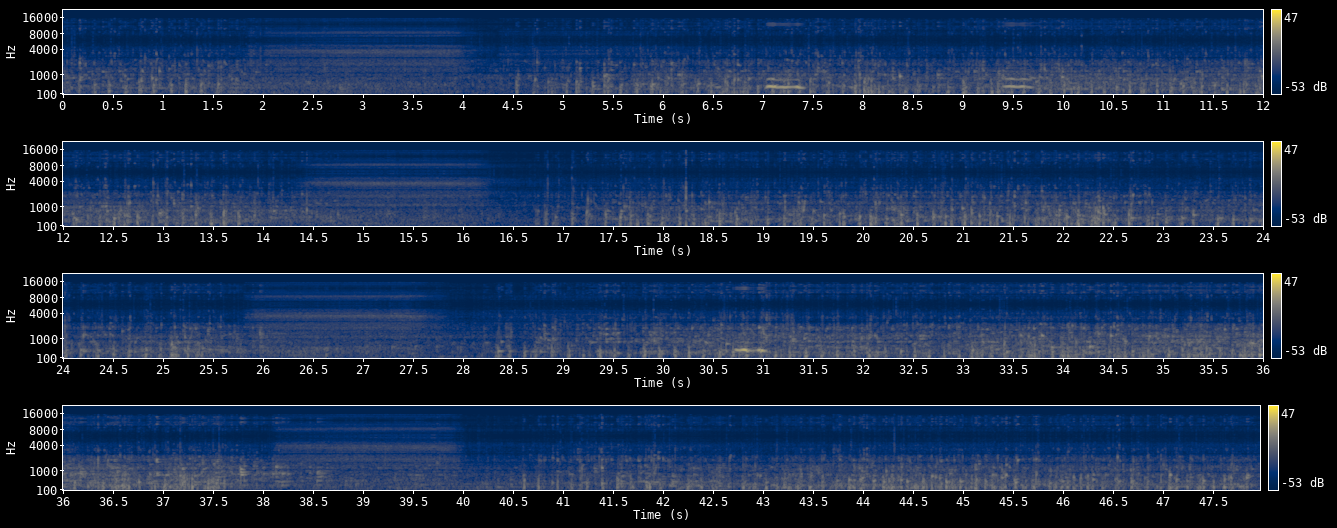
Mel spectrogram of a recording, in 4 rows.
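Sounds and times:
exhaled bubbles gurgling: 0:00.0 - 0:02.8, 0:04.2 - 0:15.2, 0:16.6 - 0:47.9
regulator hissing inhalations: 0:02.0 - 0:04.2, 0:14.5 - 0:16.4, 0:25.8 - 0:27.9, 0:38.2 - 0:40.1.

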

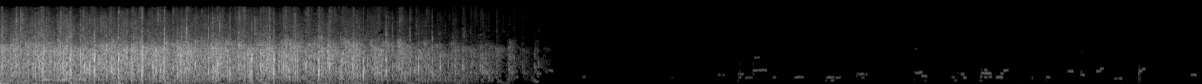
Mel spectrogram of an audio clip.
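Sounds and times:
group applause: 0:00.0 - 0:05.4.

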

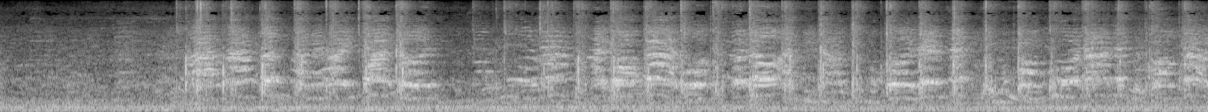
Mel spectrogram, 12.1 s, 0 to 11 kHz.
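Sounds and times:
hands clapping a steady beat: 0:01.8 - 0:04.2, 0:04.8 - 0:12.0
girls singing together: 0:01.8 - 0:12.0.

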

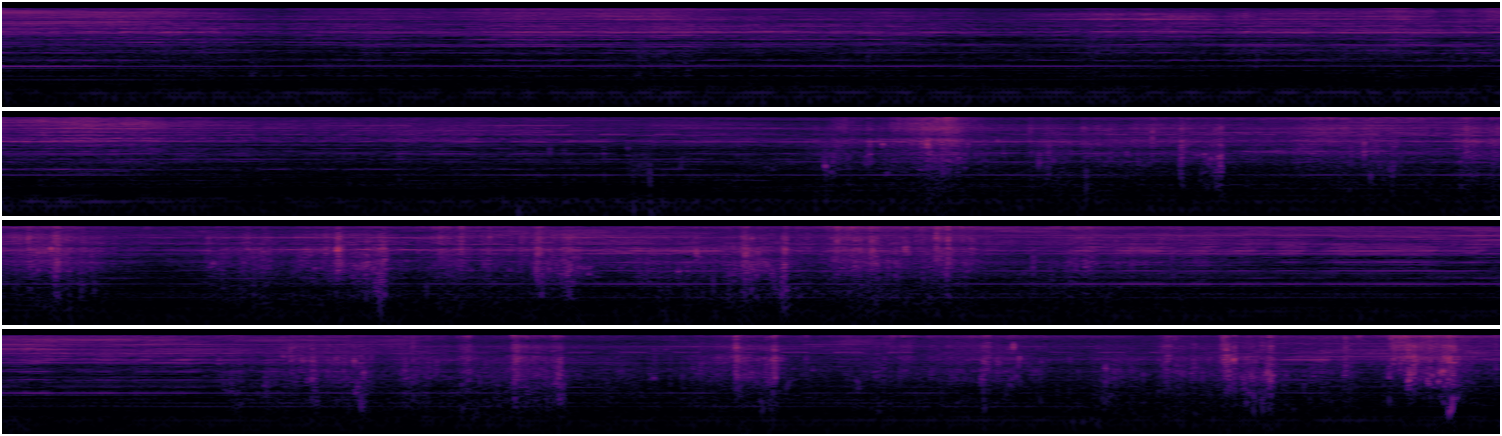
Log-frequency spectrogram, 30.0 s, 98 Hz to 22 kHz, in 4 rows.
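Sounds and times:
high-pitched background hum: 0:00.0 - 0:29.9
rice stalks rustling: 0:10.7 - 0:21.1, 0:23.2 - 0:29.9.

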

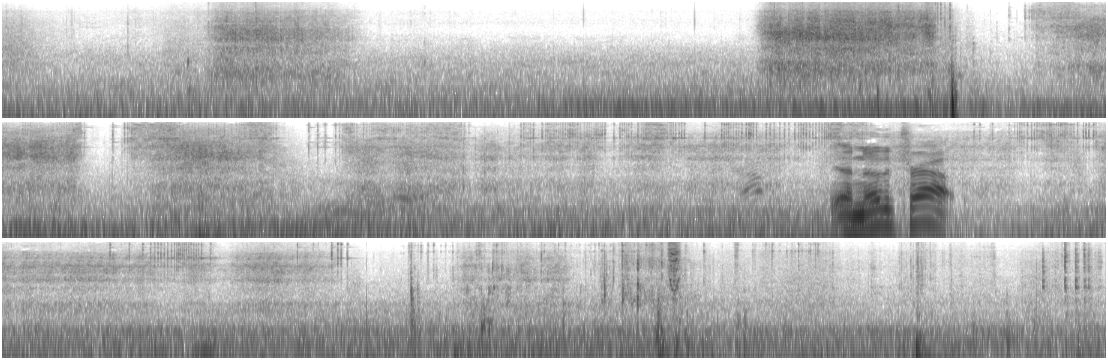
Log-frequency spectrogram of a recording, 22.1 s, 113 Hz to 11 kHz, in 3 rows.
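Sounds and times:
fishing reel scraping and rubbing: 0:01.3 - 0:02.4, 0:05.0 - 0:17.1, 0:17.7 - 0:19.3.

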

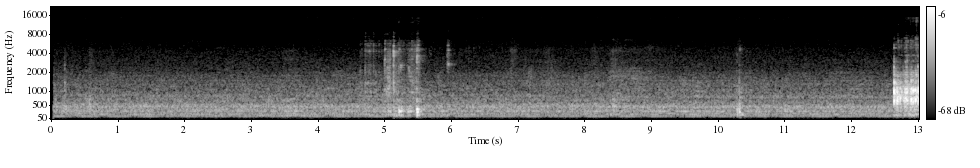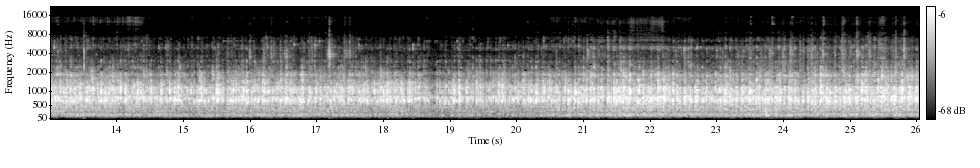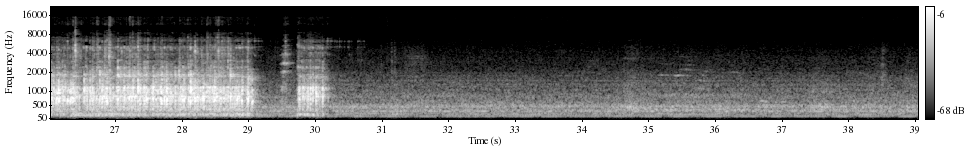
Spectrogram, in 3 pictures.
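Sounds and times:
water bubbling in a water pipe: 0:12.6 - 0:30.3.

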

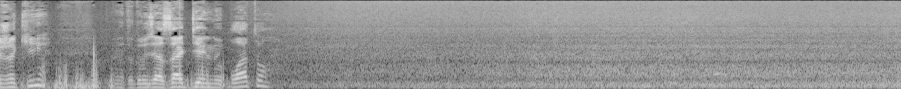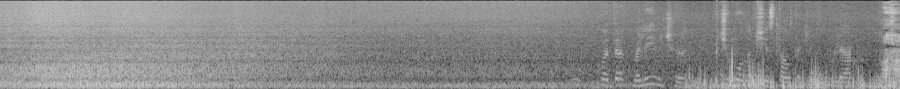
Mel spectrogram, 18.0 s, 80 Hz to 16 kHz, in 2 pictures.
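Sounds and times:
ocean surf on beach: 0:00.0 - 0:17.9
wave breaking: 0:02.7 - 0:15.6.

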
